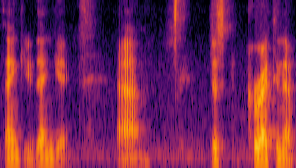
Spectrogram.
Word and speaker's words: dengue: that can help combat tropical diseases such as dengue, bilharzia, and river blindness, as well as for COVID-19, is according to the statement.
